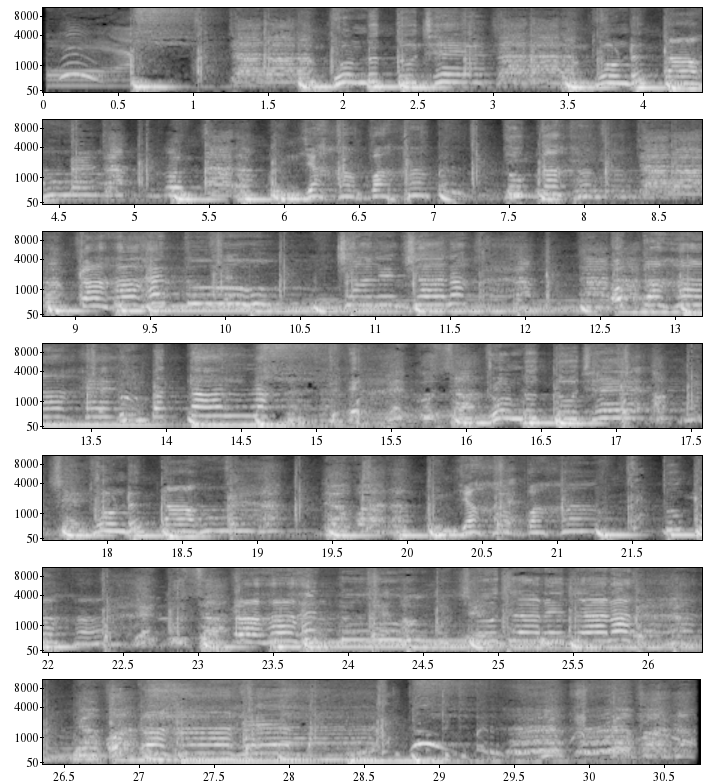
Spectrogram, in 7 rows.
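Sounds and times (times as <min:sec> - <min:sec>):
a cappella singing: 0:00.0 - 0:30.7.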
